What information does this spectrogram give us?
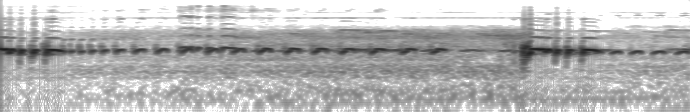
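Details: Zebra dove song from a lure recording that mixes anggungan, local, Bangkok and crossing styles. It is meant to prompt other zebra doves to sing. Mid-pitched cooing notes repeat quickly in a long rolling trill, with a loud burst of stacked notes near the end.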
